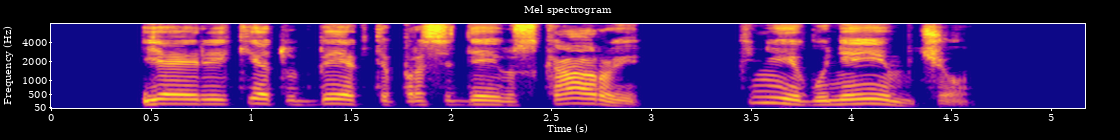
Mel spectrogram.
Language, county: Lithuanian, Kaunas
